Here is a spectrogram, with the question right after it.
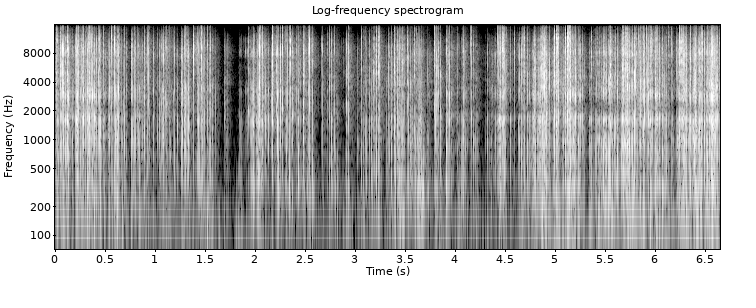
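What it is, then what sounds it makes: Plastic pet brush. Fingernails scratch back and forth through the short plastic bristles of a black pet brush. The result is a dense, bright, crackling rasp with almost no low end, coming in uneven bursts separated by brief near-silent gaps.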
